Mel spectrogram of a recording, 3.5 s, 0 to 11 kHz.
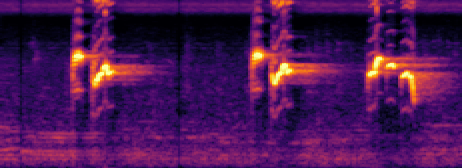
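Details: Sooty-headed bulbul used as a master recording for training other bulbuls to sing: three short bubbly phrases of a sharp note dropping into a warbled whistle near 2–3k, spaced about a second apart, clean quiet background.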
